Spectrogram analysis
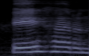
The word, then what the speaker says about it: पहर: பேஹர்னு தான் ப்ரொனவுன்ஸ் பண்ணணும். இங்கே பஹர்னு எழுதியிருக்கு. பிகாஸ் இந்த பக்கு அடுத்த லெட்டர் ஹ இருக்குது. ஸோ ப வந்து ஏ சவுண்டாக ப்ரொனவுன்ஸ் பண்ணணும்.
